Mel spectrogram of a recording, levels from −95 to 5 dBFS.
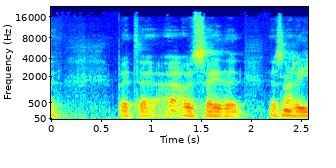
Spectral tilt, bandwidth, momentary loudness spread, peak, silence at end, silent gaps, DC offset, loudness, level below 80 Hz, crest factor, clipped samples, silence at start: -6 dB/octave; 19 kHz; 12 LU; -8 dBFS; 0 s; none; under 0.1%; -21 LUFS; -50 dBFS; 14 dB; under 0.1%; 0 s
